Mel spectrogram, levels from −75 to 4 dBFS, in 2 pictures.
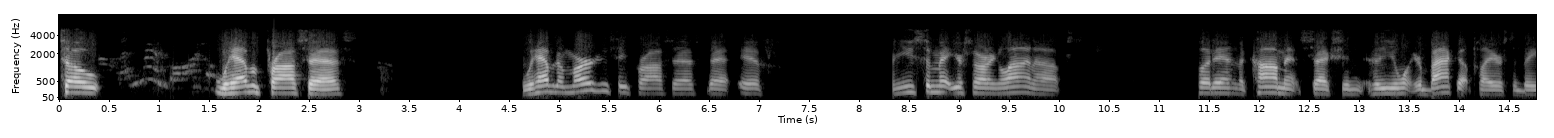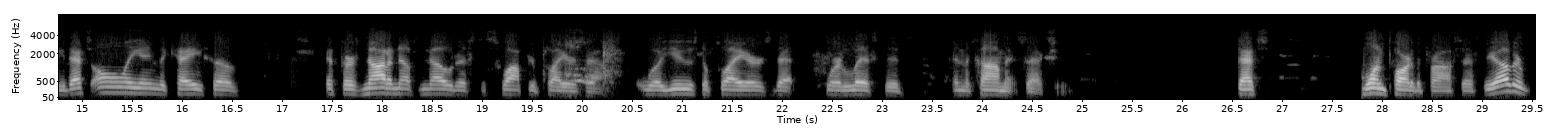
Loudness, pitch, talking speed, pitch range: -22 LUFS, 130 Hz, 135 wpm, 120-150 Hz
